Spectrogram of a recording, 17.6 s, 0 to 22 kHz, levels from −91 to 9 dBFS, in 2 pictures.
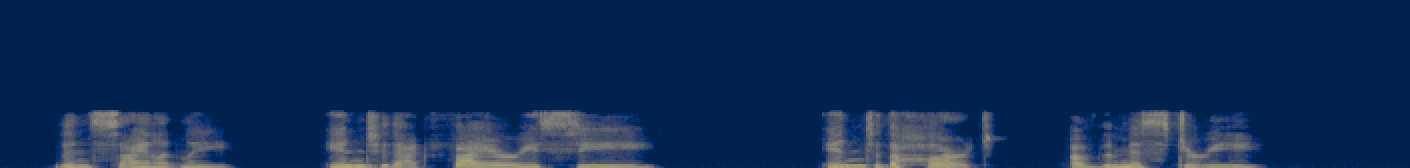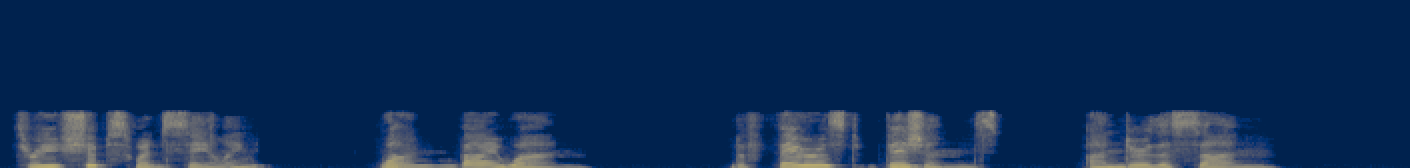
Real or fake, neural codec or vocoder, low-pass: fake; vocoder, 44.1 kHz, 128 mel bands, Pupu-Vocoder; 7.2 kHz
